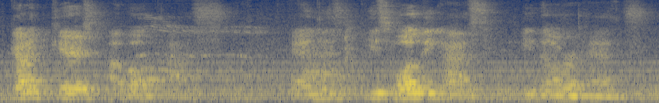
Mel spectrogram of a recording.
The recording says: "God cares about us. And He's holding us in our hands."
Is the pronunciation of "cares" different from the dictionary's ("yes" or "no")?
yes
